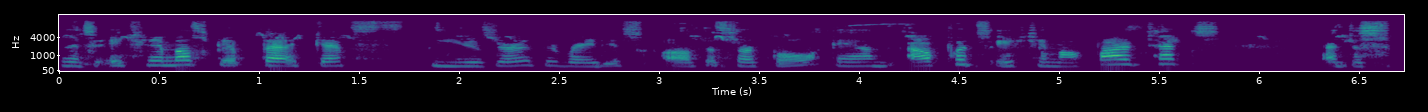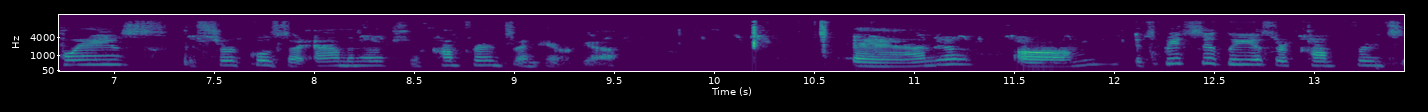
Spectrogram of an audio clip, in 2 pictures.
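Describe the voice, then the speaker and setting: A woman's raised, projected voice with a bright, sharp tone and a high pitch, big swings in loudness, ordinary pitch variation and a moderate pace. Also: dry, close sound with no echo. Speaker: student presenting homework. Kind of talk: tutorial. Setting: outdoors. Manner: mumbly; halting.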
